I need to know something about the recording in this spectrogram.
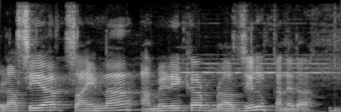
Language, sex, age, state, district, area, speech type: Assamese, male, 18-30, Assam, Sivasagar, rural, spontaneous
